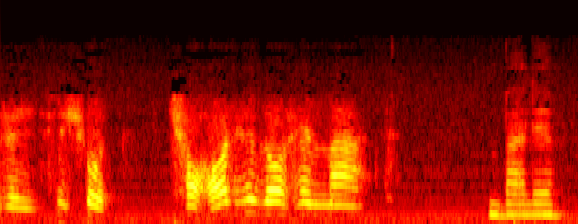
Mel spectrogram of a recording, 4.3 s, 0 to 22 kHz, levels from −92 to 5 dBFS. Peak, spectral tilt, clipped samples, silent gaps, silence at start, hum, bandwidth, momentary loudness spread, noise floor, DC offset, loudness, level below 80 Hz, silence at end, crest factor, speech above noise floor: -2 dBFS; -7.5 dB/octave; under 0.1%; none; 0 s; none; 7.6 kHz; 15 LU; -51 dBFS; under 0.1%; -20 LUFS; -56 dBFS; 0.15 s; 18 dB; 32 dB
